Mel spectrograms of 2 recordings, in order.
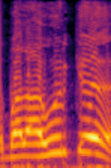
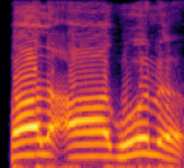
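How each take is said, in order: First: Said in the usual way. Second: बल आघूर्ण said slowly, each word spaced out for dictation; slow drilled term. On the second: Shown as a demonstration. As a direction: spell out बल आघूर्ण slowly so students can note it.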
